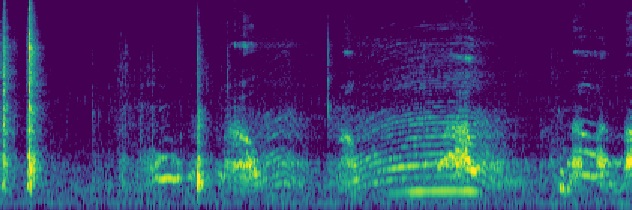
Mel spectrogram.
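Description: Two sharp plastic clacks from a toy foam-dart blaster being handled, then a boy's wordless groans and a long wavering whine.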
